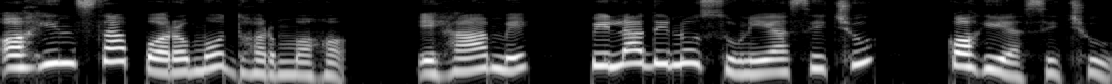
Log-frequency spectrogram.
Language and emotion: Odia, neutral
